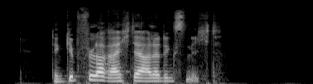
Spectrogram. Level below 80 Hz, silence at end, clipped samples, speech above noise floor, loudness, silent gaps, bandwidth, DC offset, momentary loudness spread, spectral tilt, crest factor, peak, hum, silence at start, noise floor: -50 dBFS; 0.95 s; under 0.1%; 51 dB; -17 LUFS; none; 14.5 kHz; under 0.1%; 17 LU; -5 dB/octave; 18 dB; -2 dBFS; none; 0.55 s; -67 dBFS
